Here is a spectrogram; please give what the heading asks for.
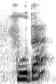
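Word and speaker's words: ふだ: Fuda, this kanji, and also this kihen, like wood or tree, and with. Here we pronounce fuda and ofuda.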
